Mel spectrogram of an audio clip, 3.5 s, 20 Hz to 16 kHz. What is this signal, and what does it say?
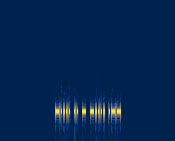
Morse code, heard as a keyed tone, about 43 wpm, 700 Hz. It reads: 6IT6W
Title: Five Challenging Letter-Number Combinations 45wpm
